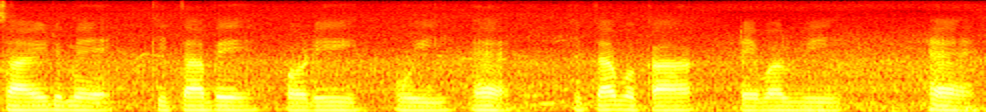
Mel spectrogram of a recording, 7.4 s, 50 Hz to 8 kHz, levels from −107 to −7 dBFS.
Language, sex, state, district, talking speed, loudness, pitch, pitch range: Hindi, male, Gujarat, Gandhinagar, 90 wpm, -19 LUFS, 110 Hz, 105-115 Hz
